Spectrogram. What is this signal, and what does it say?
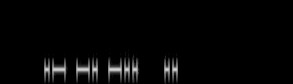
Morse code, heard as a keyed tone, about 35 wpm, 700 Hz. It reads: AND I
